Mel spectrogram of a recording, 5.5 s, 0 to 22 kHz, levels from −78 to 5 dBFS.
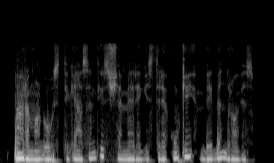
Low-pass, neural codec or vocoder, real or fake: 7.2 kHz; none; real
